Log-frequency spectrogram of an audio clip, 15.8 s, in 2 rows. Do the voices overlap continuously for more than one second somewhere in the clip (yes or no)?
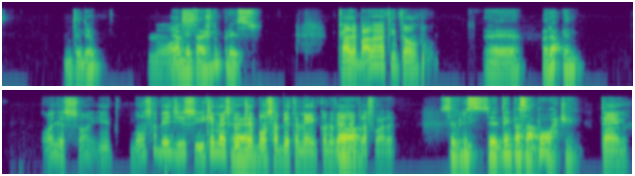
no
